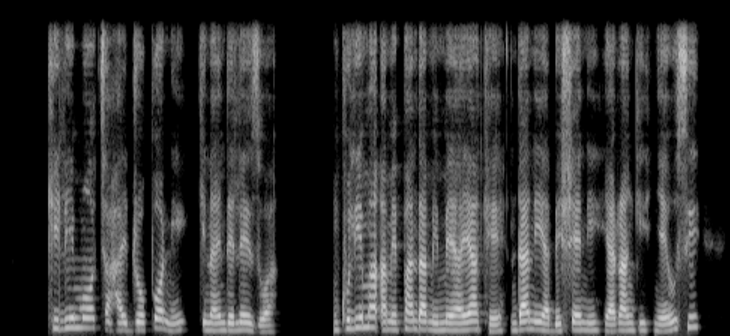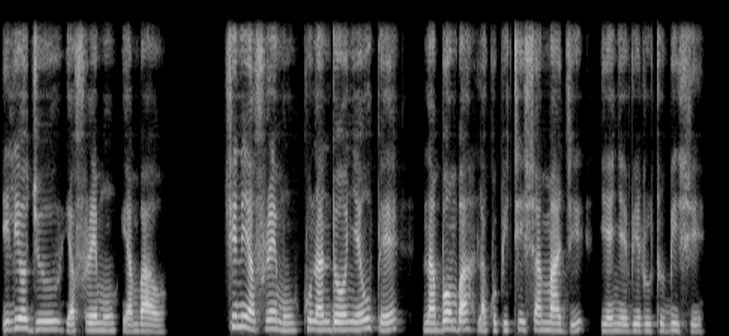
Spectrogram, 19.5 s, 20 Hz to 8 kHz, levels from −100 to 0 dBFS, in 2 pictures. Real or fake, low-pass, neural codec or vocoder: fake; 7.2 kHz; autoencoder, 48 kHz, 128 numbers a frame, DAC-VAE, trained on Japanese speech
